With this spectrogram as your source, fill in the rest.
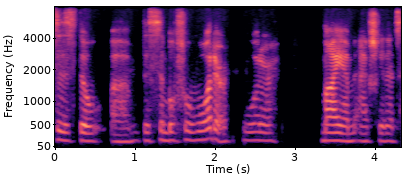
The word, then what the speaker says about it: Mayim: Mayim, actually, that's how you say it.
